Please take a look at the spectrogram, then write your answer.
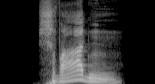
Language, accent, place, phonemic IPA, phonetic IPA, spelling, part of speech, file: German, Germany, Berlin, /ˈʃvaːdən/, [ˈʃʋaː.dn̩], Schwaden, noun, De-Schwaden.ogg
- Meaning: 1. waft, current (e.g. of cold air), cloud, plume (e.g. of smoke) 2. alternative form of Schwade (“swath, windrow”) 3. plural of Schwade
